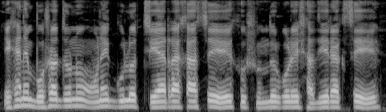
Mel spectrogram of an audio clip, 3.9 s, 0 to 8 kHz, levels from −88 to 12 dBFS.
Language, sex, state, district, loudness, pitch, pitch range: Bengali, male, West Bengal, Alipurduar, -16 LUFS, 145 Hz, 140-160 Hz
